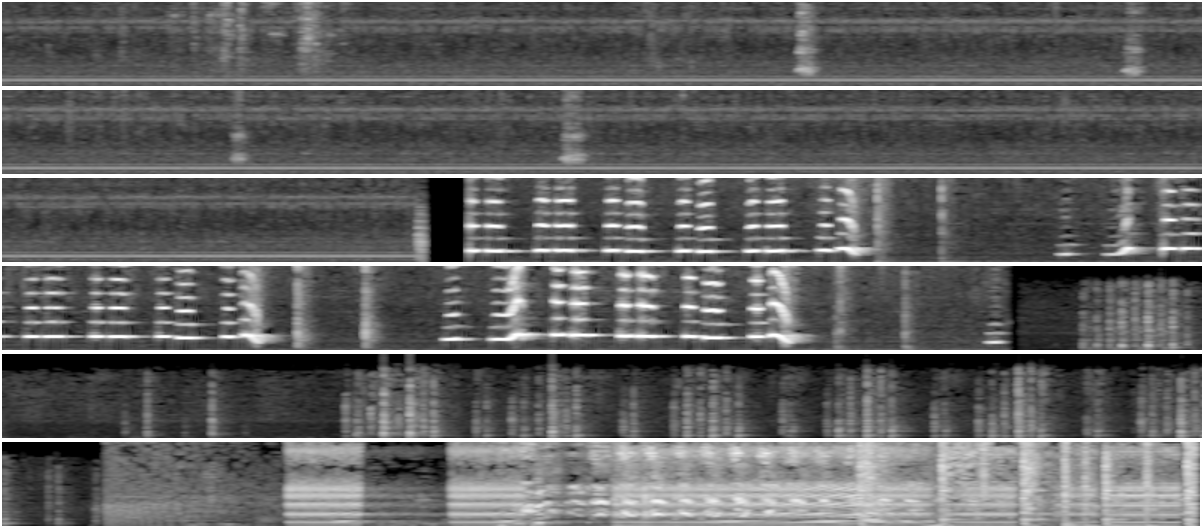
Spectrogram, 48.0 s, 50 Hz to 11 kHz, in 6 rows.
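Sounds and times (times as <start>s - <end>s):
parrot whistling: 19.2s - 21.9s, 23.1s - 26.0s, 27.0s - 29.5s, 44.2s - 46.3s
steady hum: 40.8s - 47.9s.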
